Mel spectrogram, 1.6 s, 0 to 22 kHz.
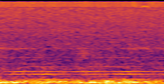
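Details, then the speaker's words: Tektronix 547 oscilloscope from a thrift shop, first switched on without a Variac: cooling fan turns with a low steady hum and faint tone, no rising spin-up; sluggish fan needing lubrication. "That fan needs to be lubricated, right? And maybe when I was in the store, I didn't really hear that because nothing had lit up in the front, and that still is true."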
